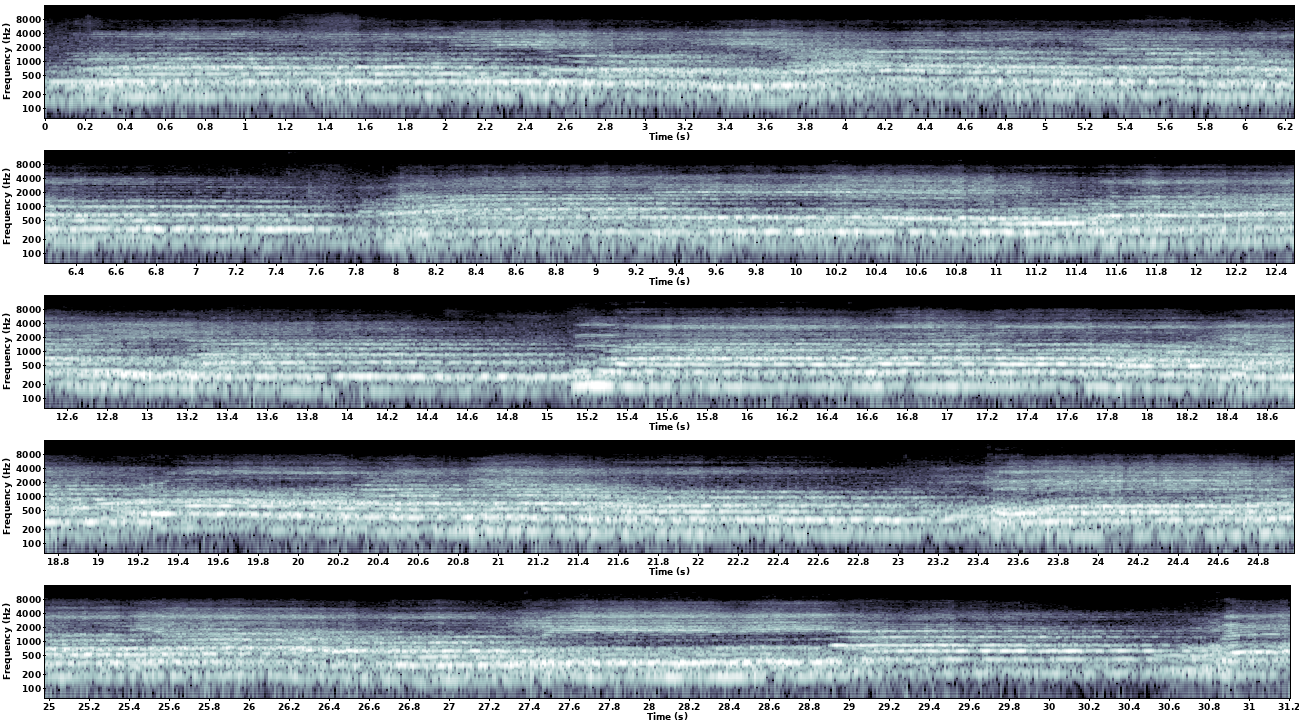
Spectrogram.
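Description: Group of voices singing a slow hymn in long held phrases of about seven or eight seconds, with short breaks between them: the entrance hymn as the priests go to the altar to begin Mass.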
